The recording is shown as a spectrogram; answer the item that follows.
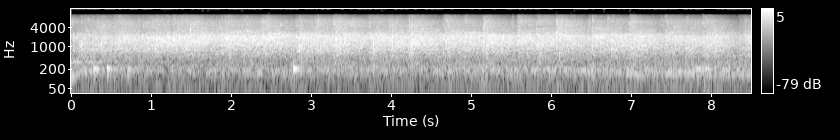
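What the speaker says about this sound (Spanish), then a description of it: "Recibamos un aplauso a Alberto Borea Odría" An audience at a political talk applauds to welcome speaker Alberto Borea Odría, an even, sustained patter of many hands clapping at moderate loudness throughout, with no voices on top.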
